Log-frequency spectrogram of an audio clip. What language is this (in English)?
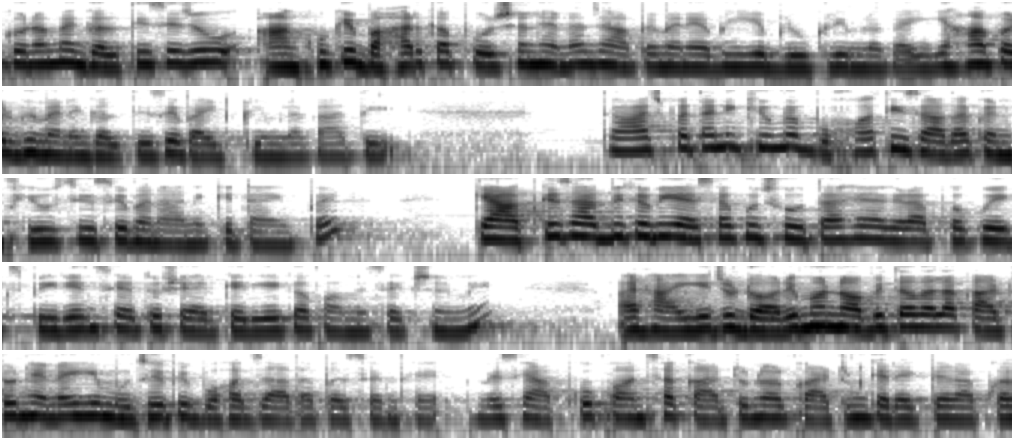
Hindi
